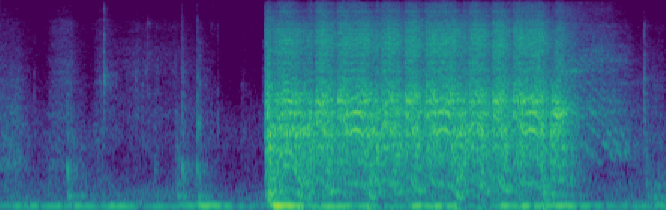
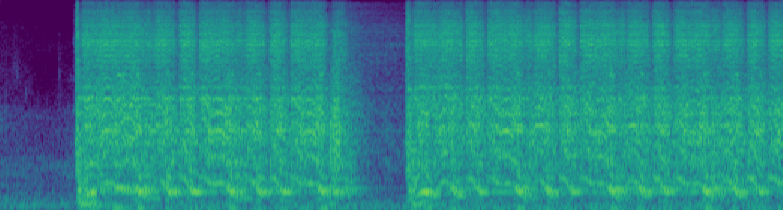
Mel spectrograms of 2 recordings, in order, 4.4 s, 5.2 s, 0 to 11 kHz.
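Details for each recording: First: Abandoned Datsun 720 King Cab 4x4 pickup, sat about 20 years, new starter replacing one that failed grinding and smelling burnt, fully charged battery: sudden strong fast even cranking about two seconds; much faster than old starter, healthy. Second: Datsun/Nissan 720 King Cab 4x4 pickup abandoned 20 years, ignition on after resetting number one and firing order: long uneven cranking runs with pauses, never catching; owner suspects ignition timing way off, super advanced.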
